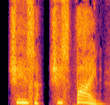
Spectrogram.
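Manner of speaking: shaky, trembling voice. Narrator reading a character's answer in a story, shaky voice. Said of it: "Willow said in a shaky voice".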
